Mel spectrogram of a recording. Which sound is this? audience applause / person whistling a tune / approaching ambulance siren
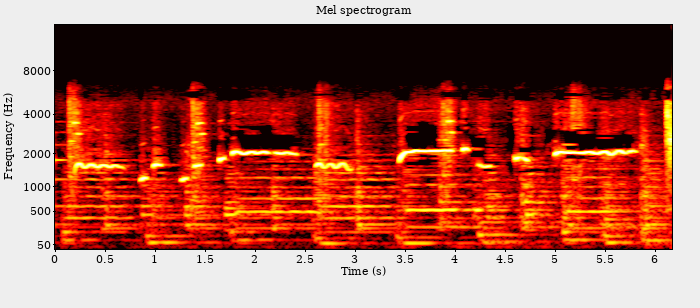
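person whistling a tune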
